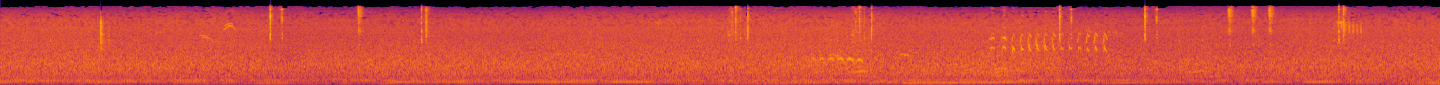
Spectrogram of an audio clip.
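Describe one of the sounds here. Short interface clicks tick as menu selections change.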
